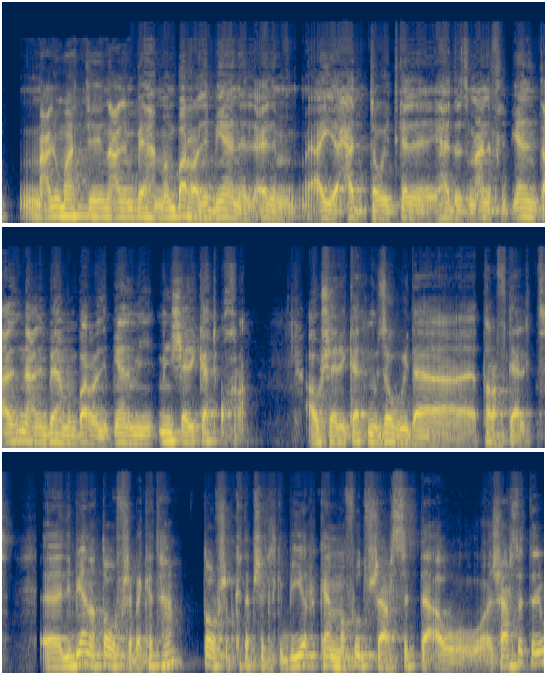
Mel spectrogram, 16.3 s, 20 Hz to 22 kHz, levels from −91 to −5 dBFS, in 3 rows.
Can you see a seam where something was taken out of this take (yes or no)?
yes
